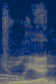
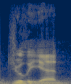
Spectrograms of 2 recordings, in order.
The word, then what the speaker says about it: Julien: I love your uh Julien is that the Ross Brendle uh Lakeville French coming coming through right here on the scorner ex Innings podcast I feel like that's the Canadian pronunciation of julienne and I uh quick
